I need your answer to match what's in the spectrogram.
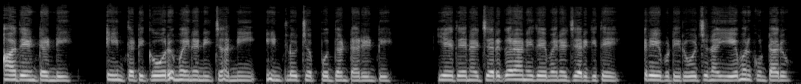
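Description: A woman voices a worried, practical older wife and mother in an animated family story, speaking plainly and sounding resigned. Her mid-range voice moves at a moderate pace, lightly acted, with an anxious, resigned mood.

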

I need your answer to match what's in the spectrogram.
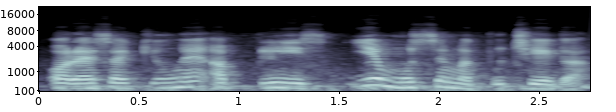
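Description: A woman's voice: medium pitch, background noise, close to an everyday voice. A woman narrator voicing an angry grown man who speaks bluntly and harshly. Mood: stern.

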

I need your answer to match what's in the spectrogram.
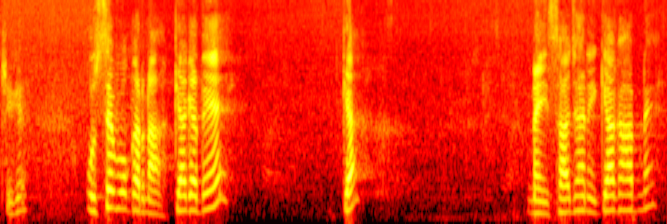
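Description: Man, Indian accent, high-pitched voice, classroom teacher, playful examples, mixes Hindi and English. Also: unhurried. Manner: explains with playful examples and acted-out scenes, mixing Hindi and English. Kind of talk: classroom vocabulary lesson.

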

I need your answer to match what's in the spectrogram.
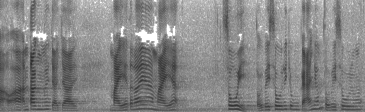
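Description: A woman delivers a heated, scolding monologue and taunts her target over and over. Her voice sits a little high, and it rings with a long reverb over faint background noise. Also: dull audio. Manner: scolding, taunting, repetitive and emphatic. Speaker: YouTuber ranting to viewers.

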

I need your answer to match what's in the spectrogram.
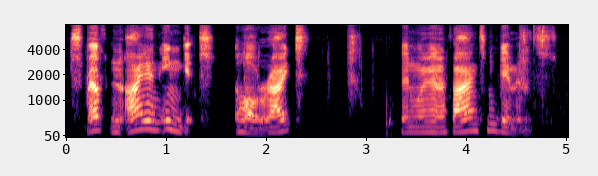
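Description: A man's voice: fairly high pitch, sing-song, measured pace, sharp tone, a little hiss or hum. A man doing let's play commentary, jumpy and chatty, talking to the creatures in his game. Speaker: gaming video host.

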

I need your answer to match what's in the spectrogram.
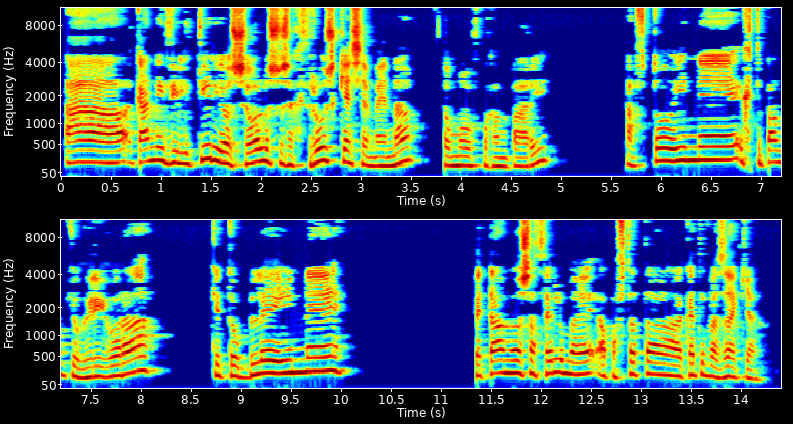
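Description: A man giving casual gameplay commentary, excitable, yelping and swearing in English when surprised, talking into a gaming headset. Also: sits high. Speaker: gaming streamer.

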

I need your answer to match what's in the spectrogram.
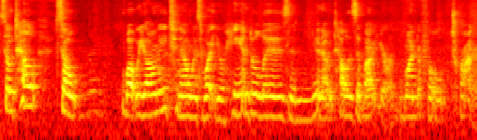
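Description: An older woman hosts an author interview from an armchair in a bookstore. Her voice is middle-pitched for a woman, and she speaks in an effusive, eager way. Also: steady tone, normal speed, gravelly, poor audio. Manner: effusive, gushing. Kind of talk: enthusiastic interview hosting.

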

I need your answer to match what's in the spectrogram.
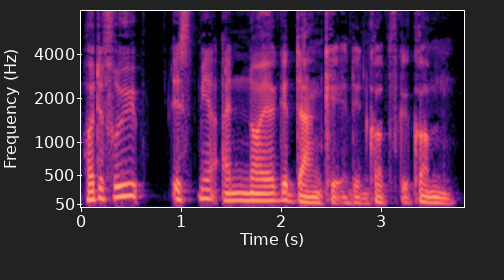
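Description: Man voicing old storybook woodcarver, hot-tempered, eager, husky, lively. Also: fairly low pitch, a little slow, dry recording, clean studio sound, full character voice.

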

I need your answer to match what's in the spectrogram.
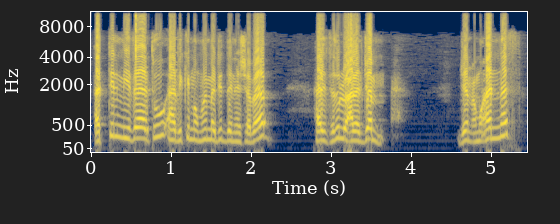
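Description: A male primary school teacher, explaining each word of a reading lesson slowly and repeating phrases for young pupils. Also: high voice, dry recording.

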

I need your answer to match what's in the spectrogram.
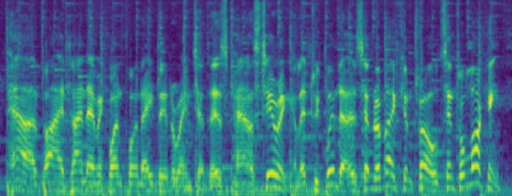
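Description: Booming prize announcer: Australian male, high voice with big swoops, over loud music. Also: lively intonation, fast. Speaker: game show prize announcer. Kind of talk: scripted prize narration. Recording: loud music under voice, 1990s TV broadcast.

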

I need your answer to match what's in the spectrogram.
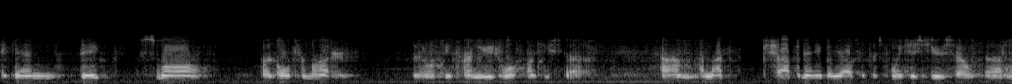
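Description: A man's voice: on the low side, breathy edge, distant mic. A man leaving a casual, businesslike answering machine message, giving instructions and repeating details over a tinny telephone line. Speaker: caller leaving a phone message. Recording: muffled, tinny 1990s answering machine tape.

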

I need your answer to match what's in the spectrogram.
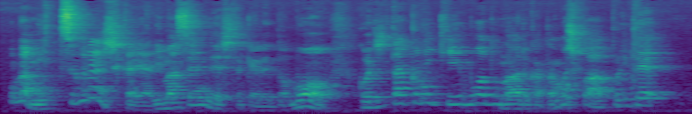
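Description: A man's voice: high-pitched, wildly swooping pitch, racing, creaky, a little mellow, reverberant, far from the mic. A man from Kanagawa, Japan, working as a vocal coach who explains singing exercises in a friendly way and demonstrates them. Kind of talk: instructional voice lesson.

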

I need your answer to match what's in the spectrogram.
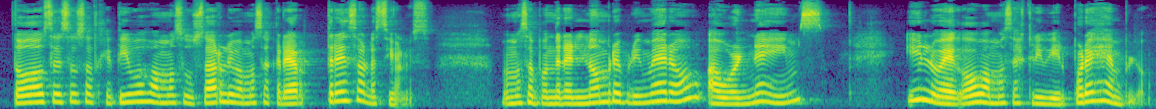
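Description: A young woman from Peru teaching English to children in a lively online lesson, asking questions and slowing down to model each English phrase. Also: fairly high pitch. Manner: lively, questioning, slows to spell out English words.

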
